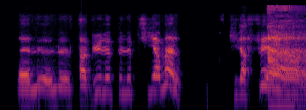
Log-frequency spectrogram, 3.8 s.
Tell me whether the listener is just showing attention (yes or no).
no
